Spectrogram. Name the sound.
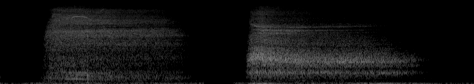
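deep rhythmic breathing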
